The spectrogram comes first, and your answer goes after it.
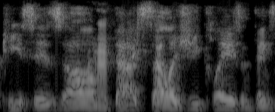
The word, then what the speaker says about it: giclée: How did you pronounce it? Giclée?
